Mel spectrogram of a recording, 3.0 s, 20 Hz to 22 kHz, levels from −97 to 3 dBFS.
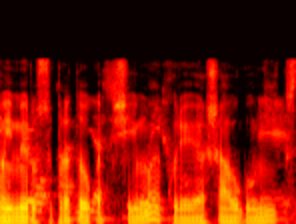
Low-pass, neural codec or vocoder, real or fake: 7.2 kHz; none; real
